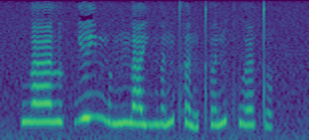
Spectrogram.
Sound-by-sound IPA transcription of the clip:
w aː˧ l ʊ˧ k̚ j e˥ j m ʊ˨˧ ŋ n̪ aː˨ j ŋ ɵ˨˥ n t̪ʰ ɐ˨˩ n t̪ʰ ɵ˨˥ n kʷʰ œː˨˧ t̪ ʊ˨˥ k̚

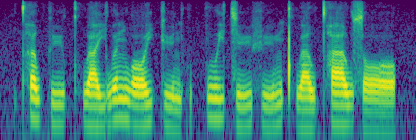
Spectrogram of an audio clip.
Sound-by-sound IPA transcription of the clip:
t̪ʰ ɐ˥ w k yː˨ kʷʰ aː˨ j w ɵ˥ n w ɔː˨˥ j k yː˨˩ n kʷ ɪ˨ k̚ f uː˥ j t͡s yː˨˥ f yː˨˥ m kʷʰ aː˨ w t̪ʰ aː˥ w s ɔː˨˩

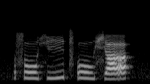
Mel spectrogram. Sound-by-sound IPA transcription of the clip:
s oː ç iː t͡sʼ oː u̯ ɕ a

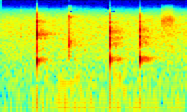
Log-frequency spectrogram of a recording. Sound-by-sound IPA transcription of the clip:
ɡ͡ǃ ɔ p ŋ͡ǁ u ɾ ɛ̤ y̯ ǃ e ǃ ɛ̤ z

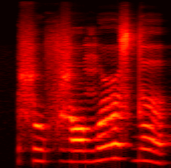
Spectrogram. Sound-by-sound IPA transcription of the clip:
ɬ u f ɮ ɔ ŋʷ ə˞ z d ə

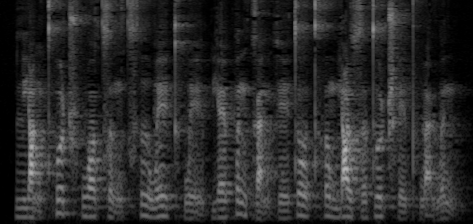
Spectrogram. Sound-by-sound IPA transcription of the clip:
l j ɑ̰˨˩ ŋ t̪ʰ u˥˩ ʈ͡ʂʰ w ɔ˧˥ t͡s ɤ̰˨˩ ŋ t͡sʰ ɹ̩˥˧ w e˥˩ ɪ̯ kʰ w ḛ˨˩ ɪ̯ p j ɛ˧˥ p ə˥˩ n k a̰˨˩ n k e˧˥ ɪ̯ t̪ o˥˧ ʊ̯ t̪ʰ ɤ˥˧ m j ɑ˥˩ ʊ̯ s ɤ˥ t̪ u˥ ʈ͡ʂʰ e˧˥ ɪ̯ pʰ w ä̰˨˩ ɻ w ə˥˩ n

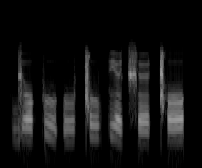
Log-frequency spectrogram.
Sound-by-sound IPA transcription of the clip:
ɡʲ oː k u ʔ uː ǁ u pʲ ø t͡ʃʰ øː ǁʰ o

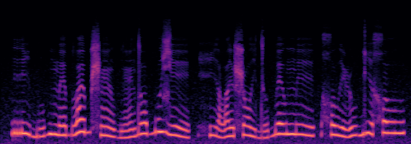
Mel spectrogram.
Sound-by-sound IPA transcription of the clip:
r i˧˩ b u˩˧ b m ɛ˧ b lˠ ɛ˥ b ʂ ɛ̃˧˩ u̯ ɡ ɛ̃˩˧ d ɔ˥ b ʊ˥ ʑ e˧˩ | h i˧˩ lˠ i˧ ʂ ɔ˧˩ i̯ d ʊ˩˧ b ɛ˥ u̯ m ɪ˥˧ | χ u˧˩ i̯ ɭ u˧ ɡ i˥˧ χ o˥ u̯

